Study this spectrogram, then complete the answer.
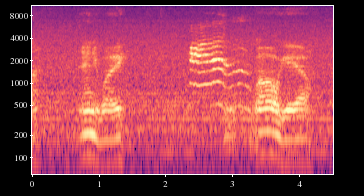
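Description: Pet cat Blinky meows several times in drawn-out, wavering calls spread across a few seconds, close and clear over a light background hiss, with no one talking.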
